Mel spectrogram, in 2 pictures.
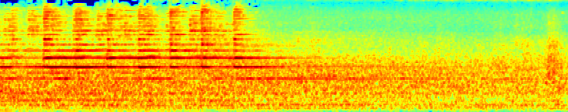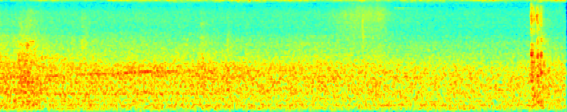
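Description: New Jersey Transit commuter train running along the tracks, its rumble slowly fading. A cluster of steady high tones stops about two and a half seconds in, and there is a short sharp click near the end.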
